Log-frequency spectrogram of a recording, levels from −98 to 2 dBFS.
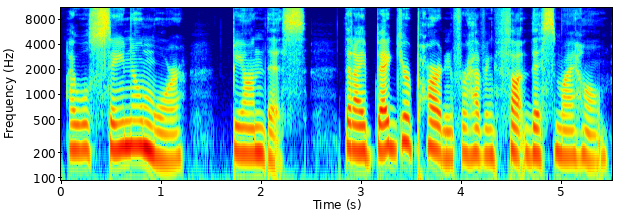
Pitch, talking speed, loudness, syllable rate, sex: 200 Hz, 185 wpm, -18 LUFS, 4.4 syllables/s, female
